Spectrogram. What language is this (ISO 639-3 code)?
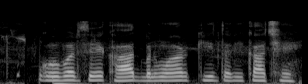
mag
